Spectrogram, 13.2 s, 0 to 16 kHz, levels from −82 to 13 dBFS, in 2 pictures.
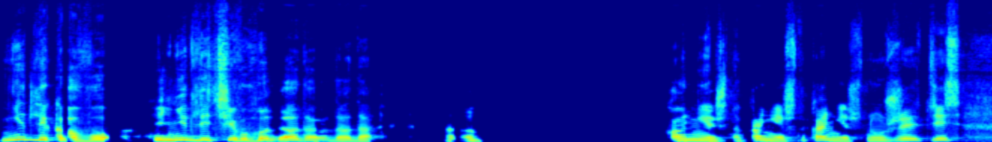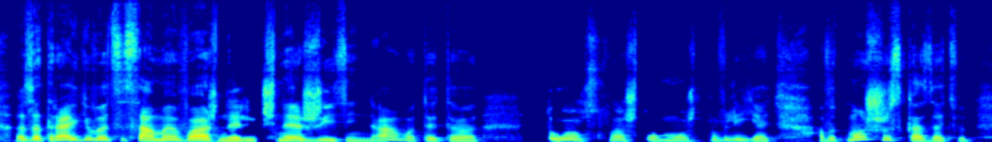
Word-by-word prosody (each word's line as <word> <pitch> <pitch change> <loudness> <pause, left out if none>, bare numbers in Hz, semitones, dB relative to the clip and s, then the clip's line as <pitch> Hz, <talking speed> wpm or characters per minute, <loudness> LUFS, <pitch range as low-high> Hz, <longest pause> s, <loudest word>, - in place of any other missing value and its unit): Ни 270 +8 +4
для 270 -1 +5
кого 175 -5 +4 0.3
и 240 - +8
ни 240 +4 +7
для 235 +1 +4
чего. 225 -3 +3
Да, 200 +1 +6
да, 190 -1 0
да, 175 -1 0
да. 170 0 -1 0.5
Да. 185 +2 -4 1.3
Конечно 190 -5 +1
конечно 185 -7 -1
конечно. 180 -5 0
Уже 200 +5 0
здесь 225 +1 -3 0.3
затрагивается 220 +1 +2
самое 215 +2 +3
важное- 205 -4 +4
личная 195 +2 -1
жизнь, 165 -7 -5
да? 240 - -4
Вот 185 -6 -10
это 165 -2 -6 0.4
то, 215 +1 -3
ш - - -20
на 195 -1 -6
что 185 0 -10
может 180 -2 -9
повлиять. 185 -4 -8 0.3
А - - -9
вот 180 +2 -10
можешь 280 +4 -1
рассказать 190 -10 -4
вот, 155 0 -15
195 Hz, 165 wpm, -22 LUFS, 175-220 Hz, 1.3 s, и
